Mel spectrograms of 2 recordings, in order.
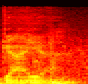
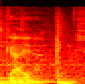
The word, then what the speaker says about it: Gaia: The app is called Gaia, not like UI. Look at how it's spelled right here. Doop. It's Gaia, and it allows you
